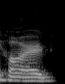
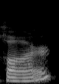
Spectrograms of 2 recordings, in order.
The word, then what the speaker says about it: Har: you pronounce the r have your tongue on the roof of your mouth sort of on the right behind the teeth for heart it makes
